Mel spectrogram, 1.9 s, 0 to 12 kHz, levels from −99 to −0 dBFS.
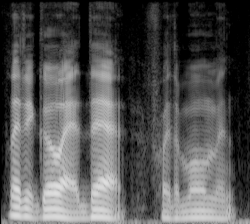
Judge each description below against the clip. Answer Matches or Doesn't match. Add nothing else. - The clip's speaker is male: Matches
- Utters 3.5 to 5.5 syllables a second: Doesn't match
